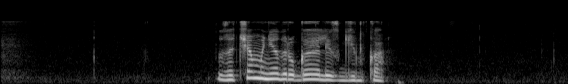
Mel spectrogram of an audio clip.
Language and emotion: Russian, neutral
